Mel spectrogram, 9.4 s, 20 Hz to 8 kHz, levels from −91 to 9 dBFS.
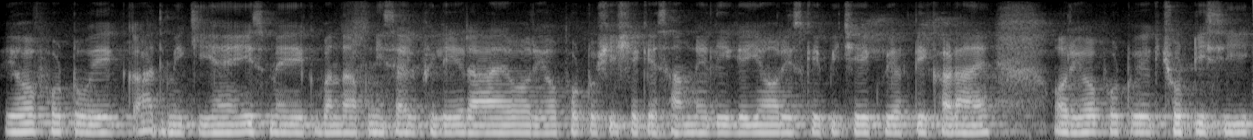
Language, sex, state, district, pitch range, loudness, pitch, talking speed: Hindi, male, Himachal Pradesh, Shimla, 125-135 Hz, -18 LUFS, 130 Hz, 230 wpm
